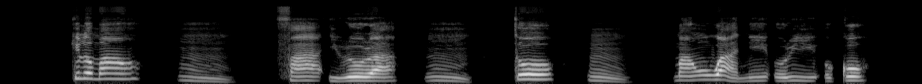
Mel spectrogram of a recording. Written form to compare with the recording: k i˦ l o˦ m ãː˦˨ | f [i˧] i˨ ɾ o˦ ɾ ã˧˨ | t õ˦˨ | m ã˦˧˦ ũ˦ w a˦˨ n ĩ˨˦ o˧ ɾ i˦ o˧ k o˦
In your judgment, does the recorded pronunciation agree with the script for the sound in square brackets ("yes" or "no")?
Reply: no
